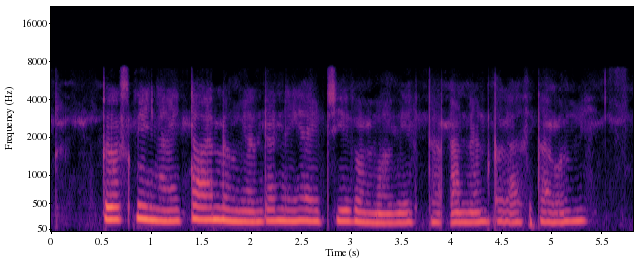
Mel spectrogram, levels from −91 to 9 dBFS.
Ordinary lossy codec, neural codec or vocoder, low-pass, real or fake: none; codec, 16 kHz, 2 kbps, FreqCodec, smaller model; 7.2 kHz; fake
